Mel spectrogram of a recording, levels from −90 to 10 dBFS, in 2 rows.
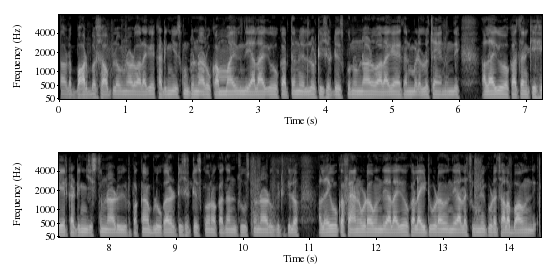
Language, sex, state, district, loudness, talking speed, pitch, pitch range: Telugu, male, Andhra Pradesh, Guntur, -24 LUFS, 230 wpm, 105 Hz, 105-110 Hz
